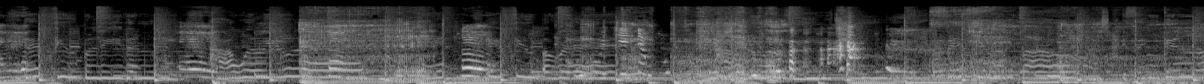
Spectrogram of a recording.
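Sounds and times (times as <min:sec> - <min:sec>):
background music: 0:00.0 - 0:12.0
young child giggling: 0:06.0 - 0:09.0.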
